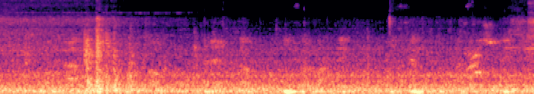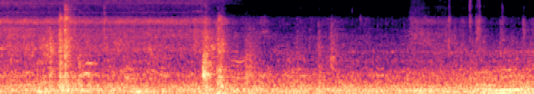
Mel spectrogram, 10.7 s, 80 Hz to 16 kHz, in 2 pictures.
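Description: Cabin noise of a Volvo B10BLE low-entry city bus under way: a steady drone from the engine and ZF automatic gearbox, with a few sharp knocks and rattles from the body.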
